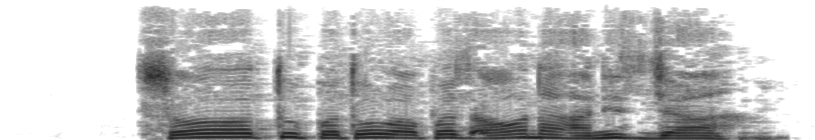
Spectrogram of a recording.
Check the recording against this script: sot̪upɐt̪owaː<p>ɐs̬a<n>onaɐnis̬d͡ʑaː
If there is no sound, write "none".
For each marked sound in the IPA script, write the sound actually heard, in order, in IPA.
p, none

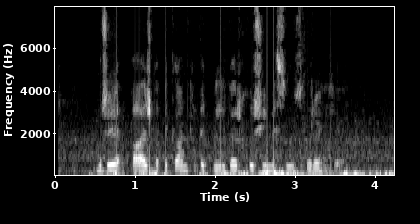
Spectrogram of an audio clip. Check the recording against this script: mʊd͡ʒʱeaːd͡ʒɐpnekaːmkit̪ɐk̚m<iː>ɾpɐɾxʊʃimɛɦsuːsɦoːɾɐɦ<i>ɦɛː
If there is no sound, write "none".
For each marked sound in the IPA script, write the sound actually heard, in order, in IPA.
iː, i

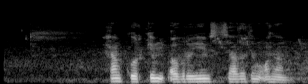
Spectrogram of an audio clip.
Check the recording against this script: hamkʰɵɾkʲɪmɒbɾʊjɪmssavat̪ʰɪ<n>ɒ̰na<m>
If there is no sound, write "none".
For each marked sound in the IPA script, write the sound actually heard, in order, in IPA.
m, m

